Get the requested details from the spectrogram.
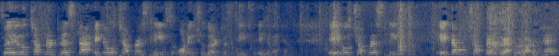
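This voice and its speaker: A woman's voice: high voice, fast talker, background noise. A woman with a Bangladeshi Bengali accent selling clothes on a live stream, repeating herself in a coaxing way and dropping in English phrases. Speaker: online clothing seller. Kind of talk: live-stream sales pitch. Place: clothing shop.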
